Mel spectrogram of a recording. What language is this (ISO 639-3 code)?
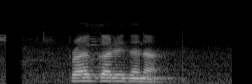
nep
